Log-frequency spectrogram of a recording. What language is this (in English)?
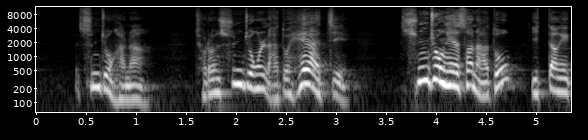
Korean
